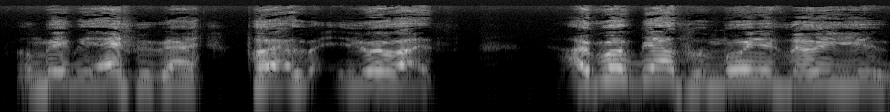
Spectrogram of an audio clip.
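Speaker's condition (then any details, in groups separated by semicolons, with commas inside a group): Cerebral palsy; more than 30 years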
